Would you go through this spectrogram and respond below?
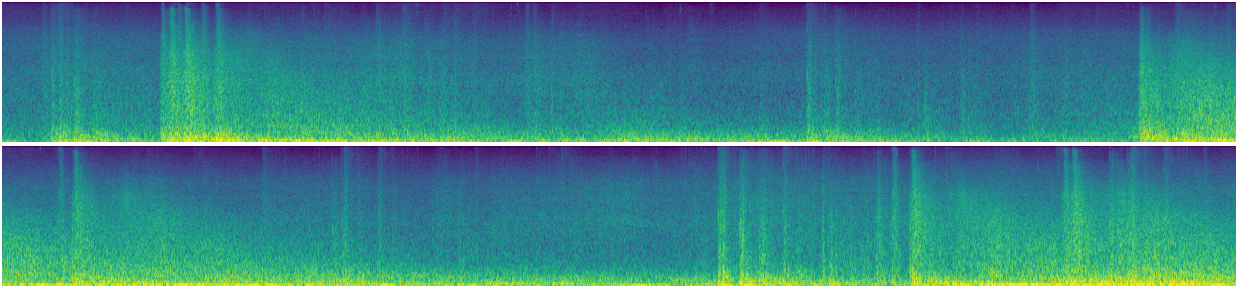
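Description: Heavy naval gunfire in the warship game Ultimate Admiral: Dreadnoughts, with deep booming salvos and explosive hits, a few sharp blasts over a continuous loud rumble of battle.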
